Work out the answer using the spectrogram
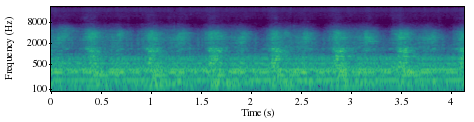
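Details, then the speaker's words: Ative washing machine self-test, spin step entered automatically after draining: steady whoosh with a soft rhythmic swish about every 0.6 seconds, even and unstrained; normal spin noise, test then finishes. "Esse barulho é normal que ela faz. Aí, o teste terminou."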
